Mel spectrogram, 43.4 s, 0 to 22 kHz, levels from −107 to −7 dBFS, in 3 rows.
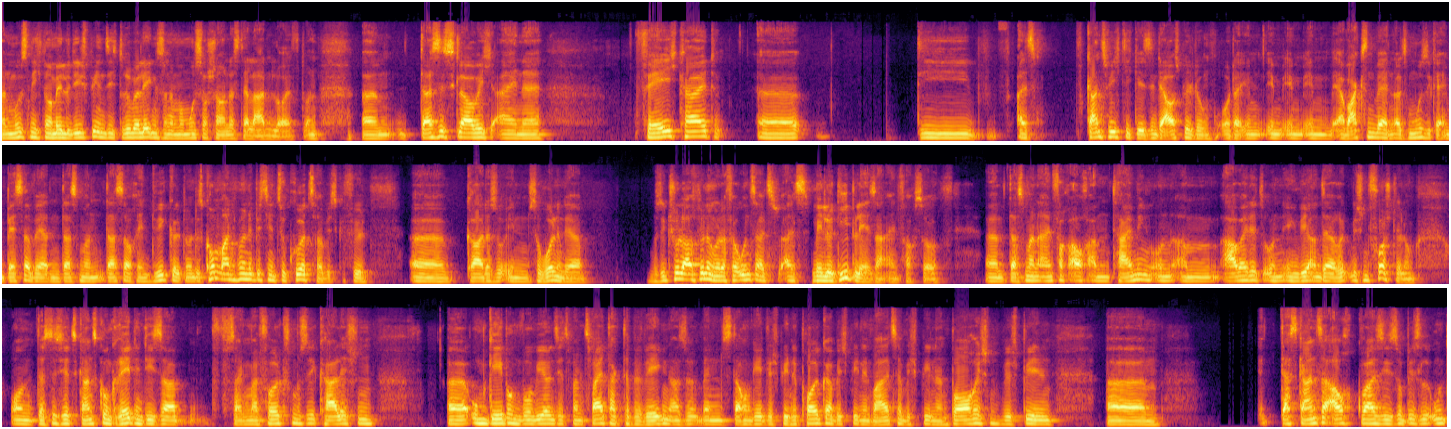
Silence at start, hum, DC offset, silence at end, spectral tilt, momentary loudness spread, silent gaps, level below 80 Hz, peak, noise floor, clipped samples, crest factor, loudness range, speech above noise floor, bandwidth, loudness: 0 s; none; under 0.1%; 0 s; -5.5 dB/octave; 9 LU; none; -46 dBFS; 0 dBFS; -64 dBFS; under 0.1%; 14 dB; 2 LU; 50 dB; 12.5 kHz; -14 LUFS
